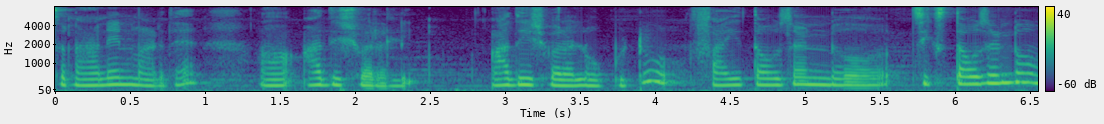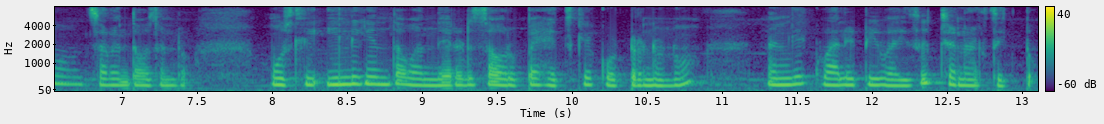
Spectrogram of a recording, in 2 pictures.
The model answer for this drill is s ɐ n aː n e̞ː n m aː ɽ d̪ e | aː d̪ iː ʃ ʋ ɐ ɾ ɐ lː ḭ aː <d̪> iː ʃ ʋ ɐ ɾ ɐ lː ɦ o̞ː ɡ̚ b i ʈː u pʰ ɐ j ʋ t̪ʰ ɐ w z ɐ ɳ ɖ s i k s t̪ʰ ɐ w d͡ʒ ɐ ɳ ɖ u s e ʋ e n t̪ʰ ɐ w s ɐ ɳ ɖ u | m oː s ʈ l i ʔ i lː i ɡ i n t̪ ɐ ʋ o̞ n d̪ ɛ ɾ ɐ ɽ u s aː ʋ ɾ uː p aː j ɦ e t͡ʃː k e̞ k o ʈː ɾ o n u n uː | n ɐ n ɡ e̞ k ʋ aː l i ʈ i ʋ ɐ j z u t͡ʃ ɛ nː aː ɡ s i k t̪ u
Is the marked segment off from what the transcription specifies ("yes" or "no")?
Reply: no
